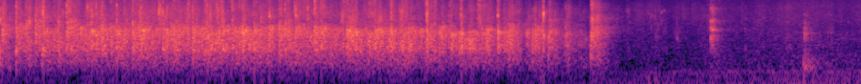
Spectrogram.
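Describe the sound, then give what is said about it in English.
An audience applauds to welcome a bank executive as the speaker. The clapping is dense and sustained for about six seconds, then drops away to near quiet with a few scattered sounds. “And join me in welcoming Robert Wilmers.”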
